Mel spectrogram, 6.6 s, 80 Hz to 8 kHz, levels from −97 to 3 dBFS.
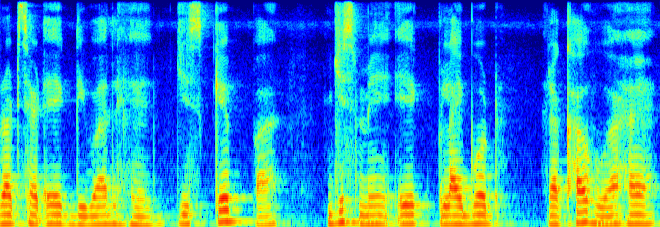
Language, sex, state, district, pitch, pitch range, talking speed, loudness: Hindi, male, Jharkhand, Garhwa, 120 Hz, 115-125 Hz, 125 wpm, -19 LUFS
